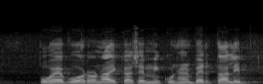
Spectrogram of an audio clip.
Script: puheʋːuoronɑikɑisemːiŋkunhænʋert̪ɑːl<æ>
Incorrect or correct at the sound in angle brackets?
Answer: incorrect: i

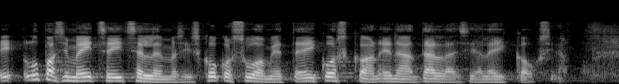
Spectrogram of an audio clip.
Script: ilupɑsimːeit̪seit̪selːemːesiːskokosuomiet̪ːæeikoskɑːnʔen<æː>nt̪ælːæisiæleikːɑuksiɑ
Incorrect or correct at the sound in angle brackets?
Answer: correct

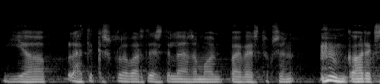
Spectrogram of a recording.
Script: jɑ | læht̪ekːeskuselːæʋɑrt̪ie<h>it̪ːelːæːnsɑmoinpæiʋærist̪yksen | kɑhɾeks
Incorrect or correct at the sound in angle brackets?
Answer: incorrect: s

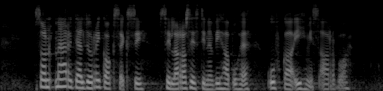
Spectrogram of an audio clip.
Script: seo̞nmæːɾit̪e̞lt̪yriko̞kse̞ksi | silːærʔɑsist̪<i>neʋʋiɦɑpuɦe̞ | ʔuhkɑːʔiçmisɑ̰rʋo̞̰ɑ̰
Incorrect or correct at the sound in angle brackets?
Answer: correct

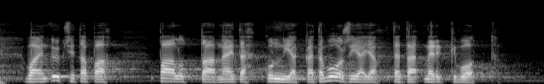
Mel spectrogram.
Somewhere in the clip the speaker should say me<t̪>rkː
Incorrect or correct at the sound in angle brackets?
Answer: incorrect: none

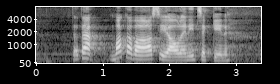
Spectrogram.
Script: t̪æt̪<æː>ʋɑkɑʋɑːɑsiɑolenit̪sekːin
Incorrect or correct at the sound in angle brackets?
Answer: incorrect: æ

